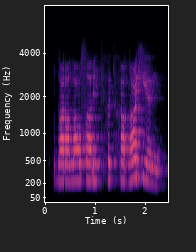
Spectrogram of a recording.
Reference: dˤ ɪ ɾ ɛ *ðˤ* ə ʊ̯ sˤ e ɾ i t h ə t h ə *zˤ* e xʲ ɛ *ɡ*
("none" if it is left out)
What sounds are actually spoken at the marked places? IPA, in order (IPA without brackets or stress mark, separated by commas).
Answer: ðˤ, dˤ, ŋ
